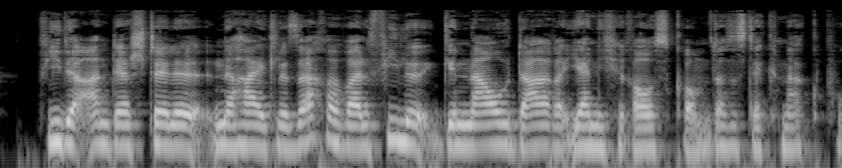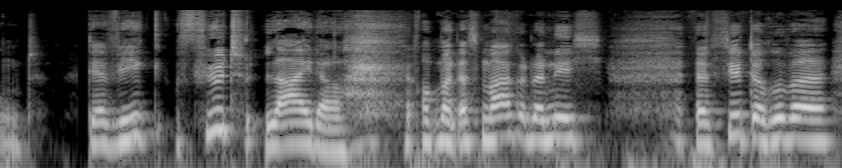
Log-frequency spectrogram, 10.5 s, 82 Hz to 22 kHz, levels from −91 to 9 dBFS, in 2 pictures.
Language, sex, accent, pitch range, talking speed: German, female, German, 170-195 Hz, 170 wpm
